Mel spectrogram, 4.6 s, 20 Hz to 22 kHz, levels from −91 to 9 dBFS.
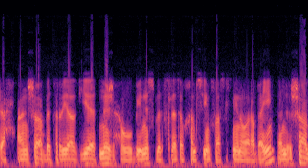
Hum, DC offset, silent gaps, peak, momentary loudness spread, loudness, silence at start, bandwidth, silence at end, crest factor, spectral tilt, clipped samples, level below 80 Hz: none; under 0.1%; none; -4 dBFS; 4 LU; -14 LUFS; 0 s; 8 kHz; 0 s; 10 dB; -8 dB/octave; under 0.1%; -38 dBFS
